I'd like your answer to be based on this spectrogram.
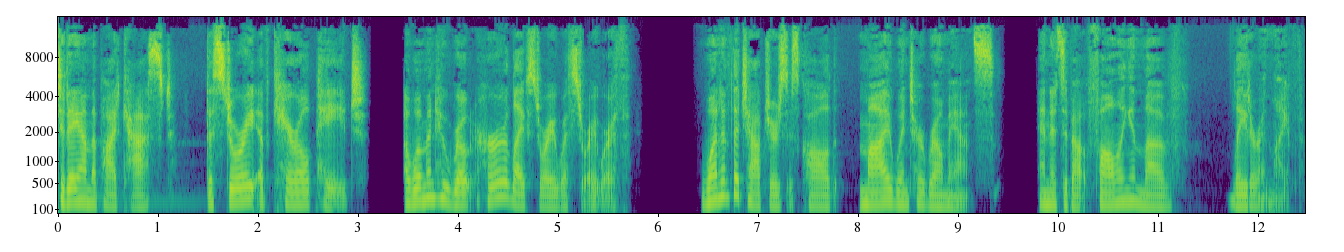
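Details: Adult female speaker; normal speech.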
